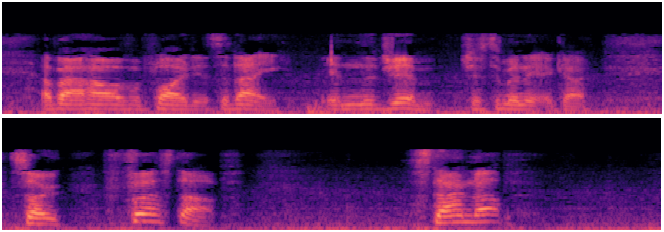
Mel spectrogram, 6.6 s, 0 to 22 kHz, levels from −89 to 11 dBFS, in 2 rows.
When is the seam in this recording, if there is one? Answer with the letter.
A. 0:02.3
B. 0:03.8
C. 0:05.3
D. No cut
D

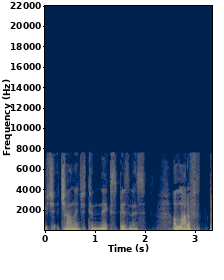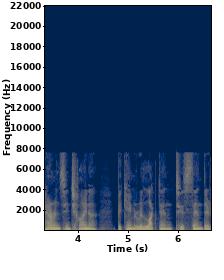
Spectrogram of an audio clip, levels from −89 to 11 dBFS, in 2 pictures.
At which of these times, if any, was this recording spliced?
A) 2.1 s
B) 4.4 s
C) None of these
C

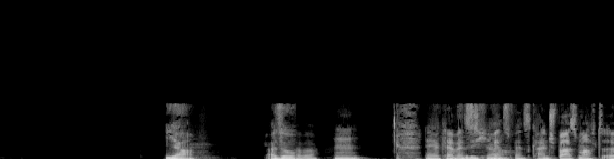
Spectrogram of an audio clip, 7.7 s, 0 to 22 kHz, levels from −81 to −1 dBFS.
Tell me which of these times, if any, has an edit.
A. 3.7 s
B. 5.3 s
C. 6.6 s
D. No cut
A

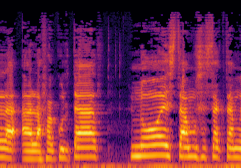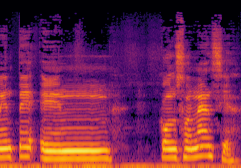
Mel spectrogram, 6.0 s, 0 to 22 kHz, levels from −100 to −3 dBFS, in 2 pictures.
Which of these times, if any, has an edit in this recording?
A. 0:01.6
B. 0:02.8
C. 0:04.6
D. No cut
A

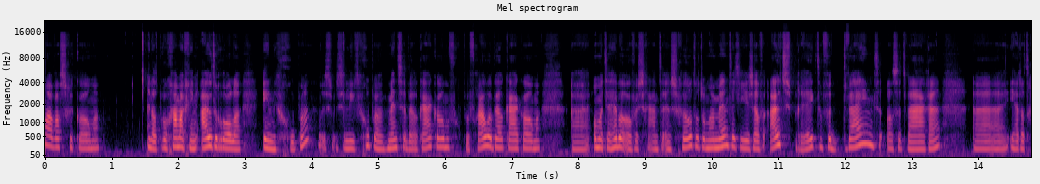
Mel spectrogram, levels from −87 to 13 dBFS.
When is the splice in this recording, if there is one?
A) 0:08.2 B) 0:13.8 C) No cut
A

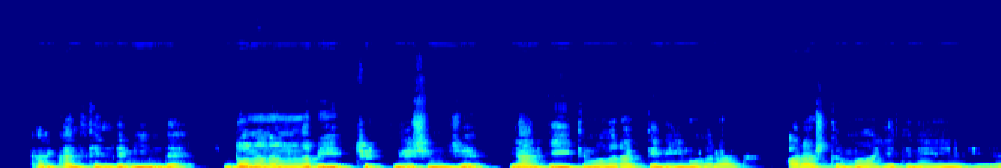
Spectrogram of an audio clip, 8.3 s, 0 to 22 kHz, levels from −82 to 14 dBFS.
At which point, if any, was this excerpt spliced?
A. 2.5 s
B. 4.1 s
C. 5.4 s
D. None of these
B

